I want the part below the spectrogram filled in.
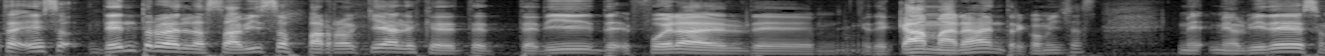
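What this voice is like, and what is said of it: Slight Brazilian accent in Spanish. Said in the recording (Spanish): “vos tenés como un acento brasileño”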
